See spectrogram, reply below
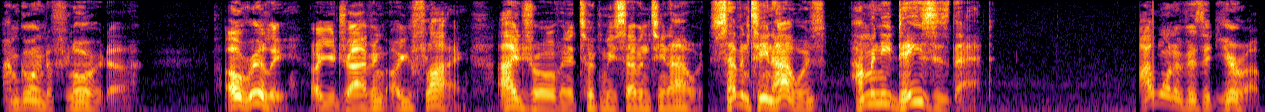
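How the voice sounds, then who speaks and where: A man's voice: medium pitch, sing-song, a little slow, slightly rough, no room sound. A man doing a comedic sketch with a sarcastic, exasperated manner. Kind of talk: comedic sketch playing both sides.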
